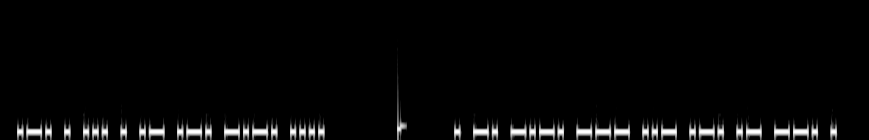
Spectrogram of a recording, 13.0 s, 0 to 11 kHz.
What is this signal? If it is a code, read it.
Morse code, heard as a keyed tone, about 17 wpm, 700 Hz. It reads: RESEARCH ENCOURAGE
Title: Sentences from Top 1400 Words - New Word Drill Alt - 17wpm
